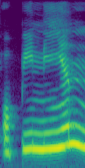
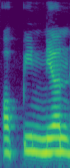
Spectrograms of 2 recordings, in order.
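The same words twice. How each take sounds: First: The ending is said as separate 'nee-un' syllables. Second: The ending is said as one 'yun' syllable. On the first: The speaker calls it wrong. "ओपिनियन नहीं बोलेंगे" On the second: The speaker calls it right. "इसका सही correct उच्चारण ओपिनियन है, ओपिनियन यन करके हो रहा है"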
